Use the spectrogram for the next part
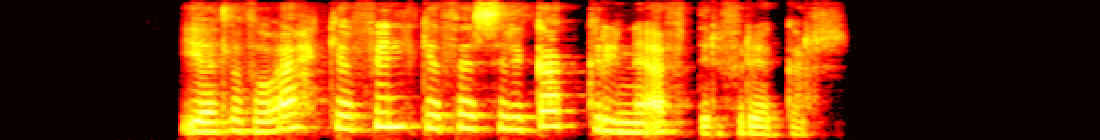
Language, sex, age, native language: Icelandic, female, 40-49, Icelandic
